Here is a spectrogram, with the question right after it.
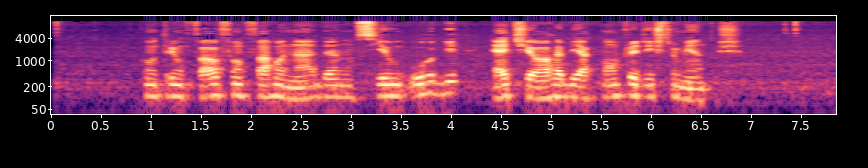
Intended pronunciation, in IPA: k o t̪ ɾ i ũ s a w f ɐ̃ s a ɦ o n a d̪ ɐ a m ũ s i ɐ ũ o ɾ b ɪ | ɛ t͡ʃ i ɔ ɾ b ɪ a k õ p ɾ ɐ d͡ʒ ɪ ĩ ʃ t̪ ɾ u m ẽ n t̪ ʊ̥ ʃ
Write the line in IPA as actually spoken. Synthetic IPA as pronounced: k õ t̪ ɾ i ũ f a w f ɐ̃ f a ɦ o n a d̪ ɐ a n ũ s i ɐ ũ u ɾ b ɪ | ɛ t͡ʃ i ɔ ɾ b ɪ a k õ p ɾ ɐ d͡ʒ ɪ ĩ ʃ t̪ ɾ u m ẽ n t̪ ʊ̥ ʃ

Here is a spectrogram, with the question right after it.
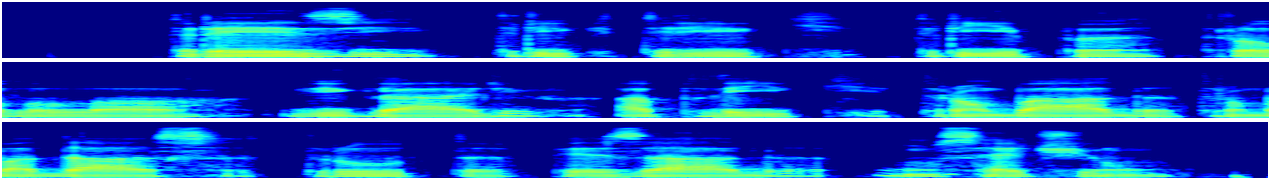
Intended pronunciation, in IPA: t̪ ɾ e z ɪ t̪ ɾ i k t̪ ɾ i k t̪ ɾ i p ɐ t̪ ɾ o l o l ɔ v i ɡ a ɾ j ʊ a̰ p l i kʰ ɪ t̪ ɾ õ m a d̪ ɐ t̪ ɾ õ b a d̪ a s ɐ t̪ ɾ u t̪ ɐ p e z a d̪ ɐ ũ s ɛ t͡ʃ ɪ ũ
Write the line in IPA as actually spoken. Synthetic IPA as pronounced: t̪ ɾ e z ɪ t̪ ɾ i k t̪ ɾ i k t̪ ɾ i p ɐ t̪ ɾ o l o l ɔ v i ɡ a ɾ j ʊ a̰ p l i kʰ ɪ t̪ ɾ õ b a d̪ ɐ t̪ ɾ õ b a d̪ a s ɐ t̪ ɾ u t̪ ɐ p e z a d̪ ɐ ũ s ɛ t͡ʃ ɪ ũ

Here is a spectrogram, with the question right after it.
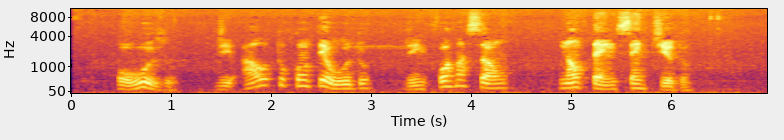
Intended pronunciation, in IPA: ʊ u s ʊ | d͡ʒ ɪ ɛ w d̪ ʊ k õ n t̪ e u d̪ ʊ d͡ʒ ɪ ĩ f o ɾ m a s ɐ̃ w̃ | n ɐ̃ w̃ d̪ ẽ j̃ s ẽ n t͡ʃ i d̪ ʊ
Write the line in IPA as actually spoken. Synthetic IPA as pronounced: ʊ u z ʊ | d͡ʒ ɪ a w t̪ ʊ k õ n t̪ e u d̪ ʊ d͡ʒ ɪ ĩ f o ɾ m a s ɐ̃ w̃ | n ɐ̃ w̃ t̪ ẽ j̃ s ẽ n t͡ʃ i d̪ ʊ

